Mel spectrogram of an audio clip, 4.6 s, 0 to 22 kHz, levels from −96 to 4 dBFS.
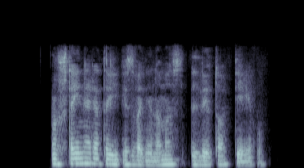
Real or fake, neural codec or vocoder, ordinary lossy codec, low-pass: real; none; AAC, 32 kbps; 7.2 kHz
